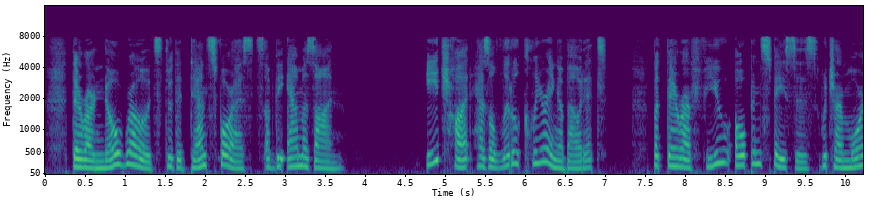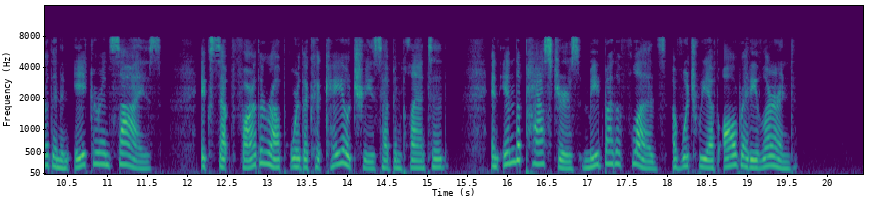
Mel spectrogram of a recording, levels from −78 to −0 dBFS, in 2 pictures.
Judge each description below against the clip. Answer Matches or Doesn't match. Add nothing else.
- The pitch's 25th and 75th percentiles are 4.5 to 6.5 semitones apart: Matches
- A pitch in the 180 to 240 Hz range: Matches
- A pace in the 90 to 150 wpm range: Doesn't match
